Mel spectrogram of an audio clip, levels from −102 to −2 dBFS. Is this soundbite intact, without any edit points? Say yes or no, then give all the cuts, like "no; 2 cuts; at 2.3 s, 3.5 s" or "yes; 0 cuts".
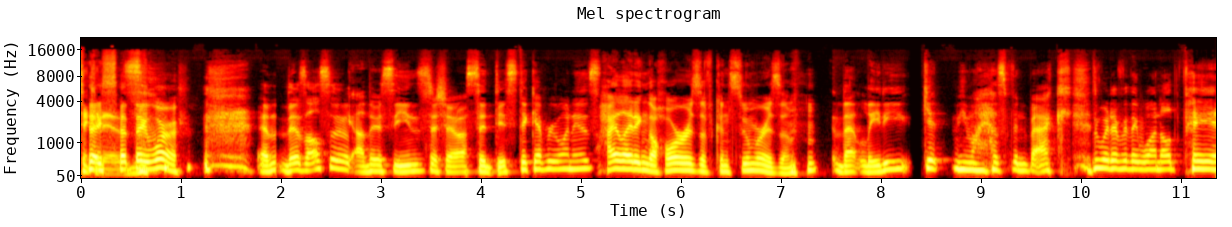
no; 6 cuts; at 1.9 s, 2.7 s, 3.9 s, 7.5 s, 8.4 s, 10.1 s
